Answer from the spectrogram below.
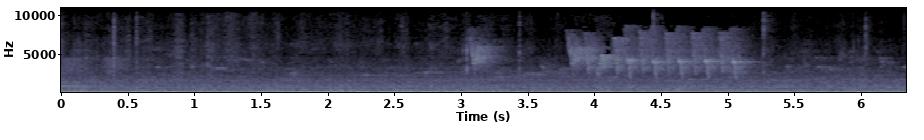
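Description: Birds sing in short, high chirping bursts over a steady outdoor hush. The song is fairly soft, clustering in the second half, with no one talking.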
